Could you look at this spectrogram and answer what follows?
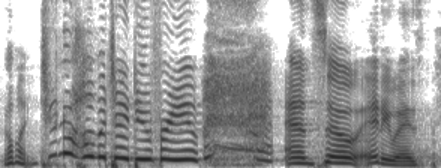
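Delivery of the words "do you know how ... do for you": very high, fast mock tantrum; cranky, like a jerk. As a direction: squeal it indignantly in one rush. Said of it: "being such a jerk".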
